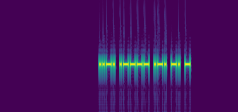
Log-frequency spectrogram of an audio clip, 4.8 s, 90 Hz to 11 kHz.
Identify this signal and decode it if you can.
Morse code, heard as a keyed tone, about 36 wpm, 700 Hz. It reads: F1RNT
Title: DXCC-100 Call Signs - 5 Characters - 35wpm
